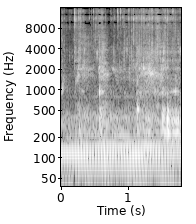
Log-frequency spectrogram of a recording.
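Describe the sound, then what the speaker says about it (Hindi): A dog drinks straight from a running water tap, a close, steady trickle and splash with small irregular lapping sounds over a low hum. "इसको ऐसा मजा आता है नल से पीने में"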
